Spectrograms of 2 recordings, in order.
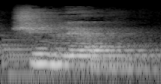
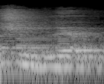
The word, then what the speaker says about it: Schindler: Oskar Schindler. De hecho, si ustedes se dan cuenta, la pronunciación del apellido es como muy alemán, ¿no? muy teutrón.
